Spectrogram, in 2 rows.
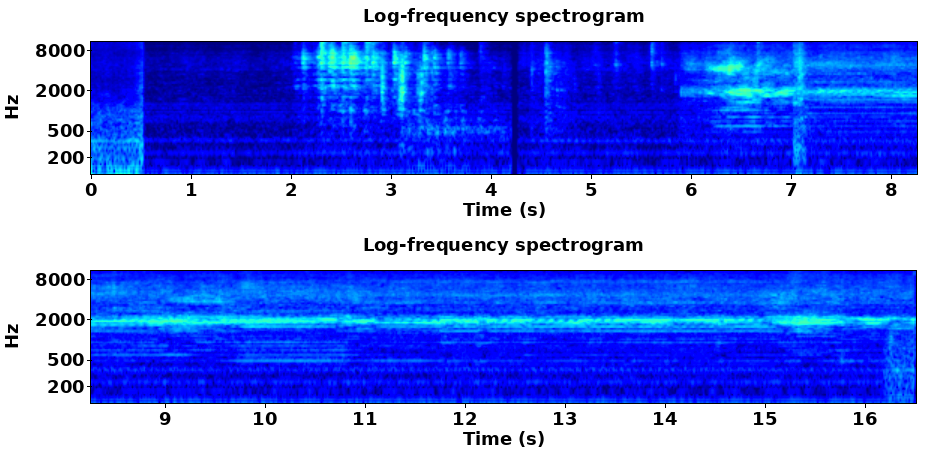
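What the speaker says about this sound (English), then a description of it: "shaving his face with a 10 blade" Electric clippers fitted with a 10 blade buzz steadily while shaving a Cavalier King Charles Spaniel's face; the close, low hum switches on early and runs on with brief handling noises.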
